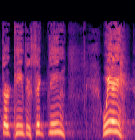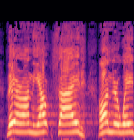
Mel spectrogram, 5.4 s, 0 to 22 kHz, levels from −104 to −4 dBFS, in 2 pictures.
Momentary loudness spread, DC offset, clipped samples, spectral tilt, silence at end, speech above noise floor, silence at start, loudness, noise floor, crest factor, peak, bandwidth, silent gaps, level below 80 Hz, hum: 15 LU; under 0.1%; under 0.1%; -4.5 dB/octave; 0 s; 36 dB; 0.05 s; -15 LUFS; -51 dBFS; 14 dB; -2 dBFS; 11.5 kHz; none; -60 dBFS; none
